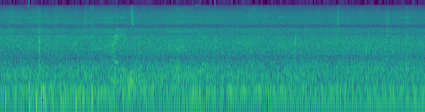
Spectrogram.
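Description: Steady low hum of outdoor background noise, with faint distant voices and a few light clicks.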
